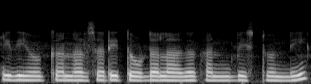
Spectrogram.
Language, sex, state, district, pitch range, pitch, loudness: Telugu, female, Telangana, Mahabubabad, 190-200 Hz, 195 Hz, -15 LUFS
